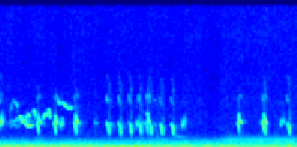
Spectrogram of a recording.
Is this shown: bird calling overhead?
yes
